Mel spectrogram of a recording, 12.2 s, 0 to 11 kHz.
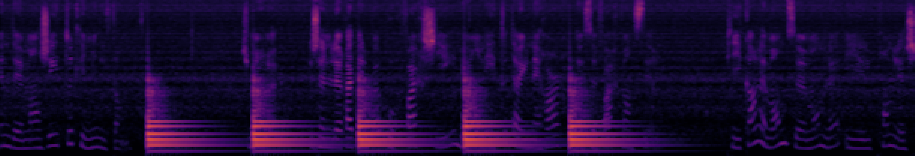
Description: Clock strike, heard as a bell, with speech in French. 5. Five o'clock.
